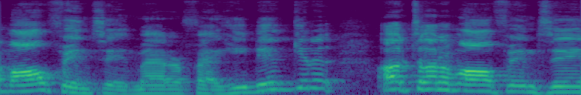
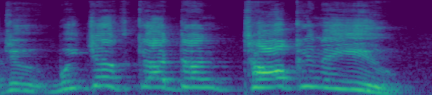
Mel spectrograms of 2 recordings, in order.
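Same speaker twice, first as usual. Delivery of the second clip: mock exasperation, pitched much higher; a high, put-on voice for an annoyed Dominic; exasperated Dominic; 11 semitones higher than usual. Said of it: "Dominic's like".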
